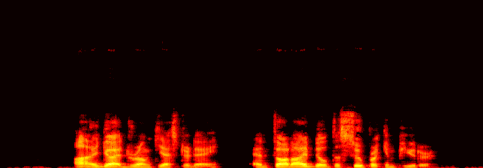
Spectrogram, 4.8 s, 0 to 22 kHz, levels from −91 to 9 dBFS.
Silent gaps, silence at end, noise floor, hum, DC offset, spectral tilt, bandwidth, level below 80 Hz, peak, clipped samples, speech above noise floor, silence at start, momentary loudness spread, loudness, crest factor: 2.25-2.47 s; 0.55 s; -68 dBFS; none; under 0.1%; -5 dB/octave; 7.8 kHz; -62 dBFS; -2 dBFS; under 0.1%; 48 dB; 0.75 s; 16 LU; -21 LUFS; 22 dB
